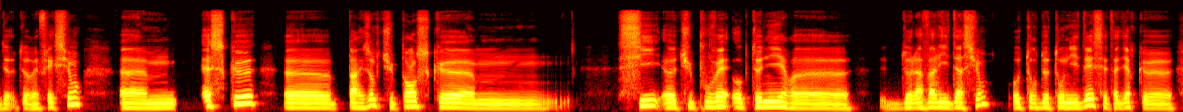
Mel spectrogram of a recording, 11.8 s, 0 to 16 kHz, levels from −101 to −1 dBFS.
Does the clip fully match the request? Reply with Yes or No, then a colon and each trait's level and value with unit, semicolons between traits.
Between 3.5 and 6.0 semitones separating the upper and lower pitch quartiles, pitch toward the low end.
Yes: average, 4.1 semitones; low, 110 Hz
